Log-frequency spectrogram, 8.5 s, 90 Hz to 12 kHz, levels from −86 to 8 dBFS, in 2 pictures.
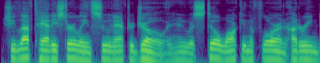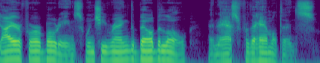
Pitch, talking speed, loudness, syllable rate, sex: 110 Hz, 205 wpm, -17 LUFS, 5.2 syllables/s, male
